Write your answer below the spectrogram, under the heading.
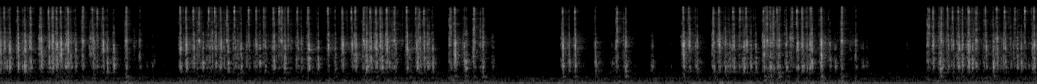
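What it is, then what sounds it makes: Plastic mechanical keyboard. Fingertips of both hands type continuously on a full-size mechanical keyboard with plastic keycaps and blue clicky switches. Bursts of rapid, bright, sharp clicks run together in fast streams, broken by a few short quiet pauses.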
